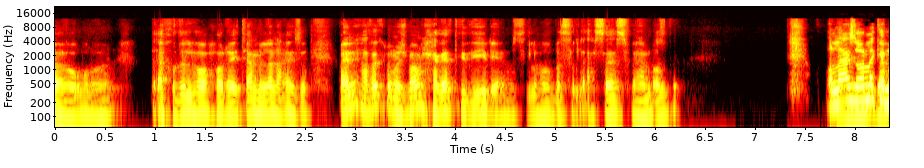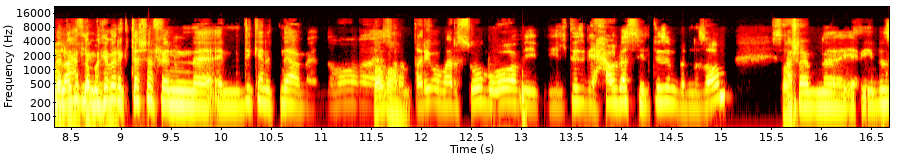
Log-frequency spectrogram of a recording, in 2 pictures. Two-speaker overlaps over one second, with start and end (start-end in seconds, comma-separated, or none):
7.8-9.0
